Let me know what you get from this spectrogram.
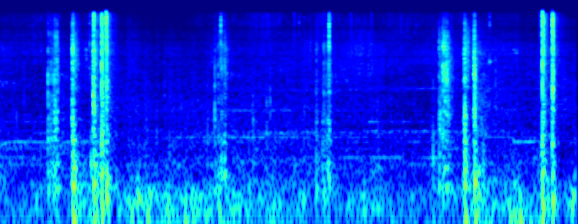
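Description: Aerial fireworks shells bursting in an irregular series of sharp bangs, several close together about a second in and again near the end, over a low rumble.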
